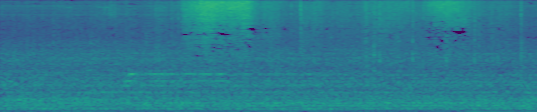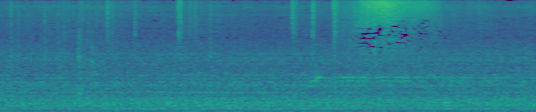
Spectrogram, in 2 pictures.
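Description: Steady drone of a car driving along, engine and tyre noise heard from inside the cabin.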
